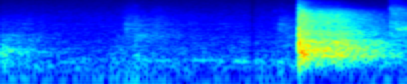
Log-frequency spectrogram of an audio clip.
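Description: A single sharp, loud crack of noise about one and a half seconds in, fading over about half a second, after a stretch of quiet room tone.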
